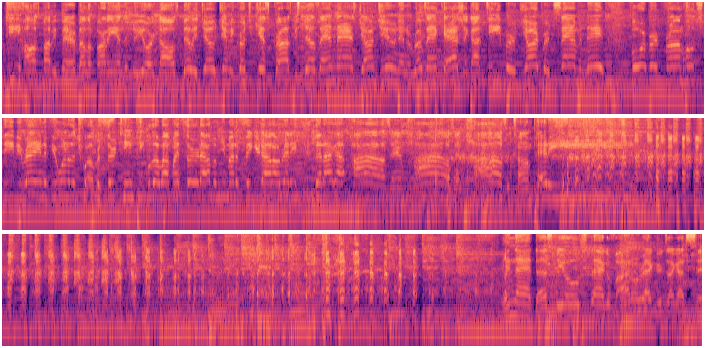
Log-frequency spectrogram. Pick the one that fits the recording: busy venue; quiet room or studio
busy venue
